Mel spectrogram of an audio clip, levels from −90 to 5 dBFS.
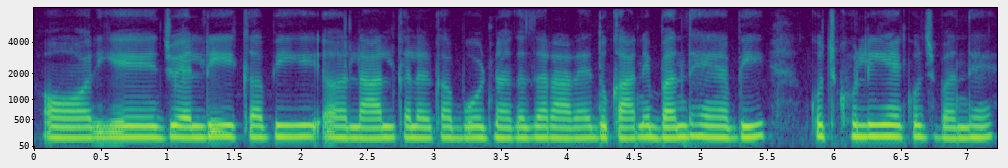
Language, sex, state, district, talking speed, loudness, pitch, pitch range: Hindi, female, Haryana, Jhajjar, 175 wpm, -14 LUFS, 180 Hz, 175-190 Hz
